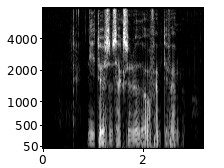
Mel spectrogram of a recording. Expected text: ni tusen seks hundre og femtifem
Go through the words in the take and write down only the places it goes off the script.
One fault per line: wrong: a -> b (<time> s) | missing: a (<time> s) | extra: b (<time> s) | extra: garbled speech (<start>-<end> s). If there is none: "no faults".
no faults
